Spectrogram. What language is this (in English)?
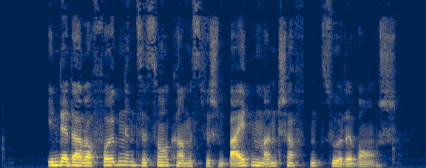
German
